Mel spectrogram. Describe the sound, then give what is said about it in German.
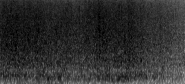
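A fresh sea breeze and waves at the shore of the island of Møn make a quiet, even wash of airy noise. It runs steadily throughout without distinct breaking crashes. “Eine frische Brise am Meer”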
